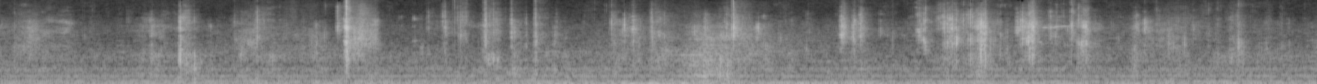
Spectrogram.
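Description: Several people eating grilled chicken and rice with their hands, close to the microphone: chewing with wet mouth smacks and sharp little clicks scattered through, the loudest a few seconds in and again near the ten-second mark.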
